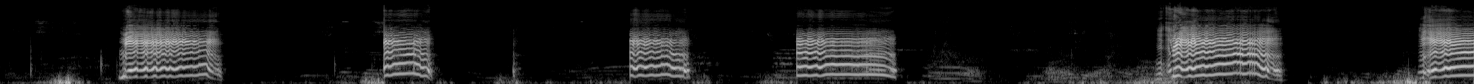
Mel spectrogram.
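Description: Goats give a series of loud bleats, each a wavering, nasal cry lasting around a second. The calls come every two to three seconds, with faint knocks and rustling between them.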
